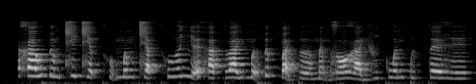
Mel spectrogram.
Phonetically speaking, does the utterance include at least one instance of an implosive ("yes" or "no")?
yes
